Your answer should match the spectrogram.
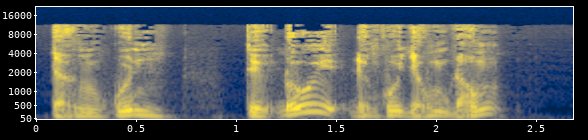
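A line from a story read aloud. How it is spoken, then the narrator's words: Sudden low sharp telepathic command. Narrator (Vietnamese): Lục Tiêu Vũ đột nhiên chuyển sang dùng truyền âm, quát khẽ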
